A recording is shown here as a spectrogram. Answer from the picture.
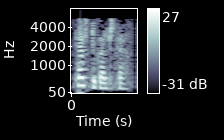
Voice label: "Portuguese", Icelandic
